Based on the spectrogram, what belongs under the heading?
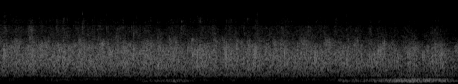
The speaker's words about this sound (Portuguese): Dê uma salva de palmas ao Senhor.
